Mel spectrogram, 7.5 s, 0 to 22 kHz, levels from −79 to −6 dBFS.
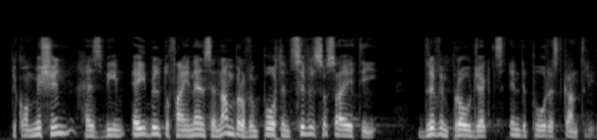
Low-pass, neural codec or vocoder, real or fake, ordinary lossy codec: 7.2 kHz; autoencoder, 48 kHz, 128 numbers a frame, DAC-VAE, trained on Japanese speech; fake; none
